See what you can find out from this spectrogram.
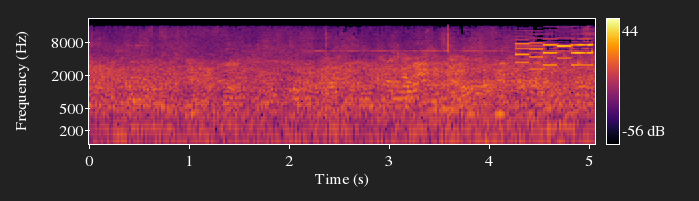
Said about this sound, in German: Jetzt, jetzt hört man ein dauerhaftes Piepen. Genau. Also nach 5 Sekunden hört es auf, wenn es dauert piept.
